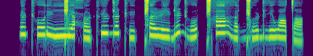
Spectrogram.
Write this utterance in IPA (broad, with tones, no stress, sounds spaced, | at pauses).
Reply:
ʏ˦ ʈʰ o˦ ɾ y˧ ŋ͡ǁ ɪ˧ ħ o˨ ʈʰ y˦ ɖ ɐ˦ ʈʰ y˨ ǁ ɐ˧ ɭ i˨ ɖ ɪ˦ ɖʱ o˨˦ ǁʰ a˦ ɦ ɐ˧ ɡ͡ǁ o˦ ɖʱ ɪ˦ w o˦ tˤ ə˨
